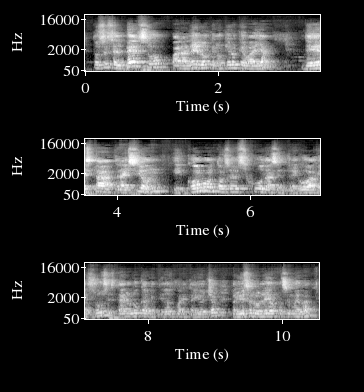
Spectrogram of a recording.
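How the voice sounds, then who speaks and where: A man's voice: on the high side, moderate pace, a little mellow. A man preaching as a pastor, reading scripture aloud and often asking his congregation "¿verdad?". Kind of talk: sermon. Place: church hall. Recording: echoey church hall from far off.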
